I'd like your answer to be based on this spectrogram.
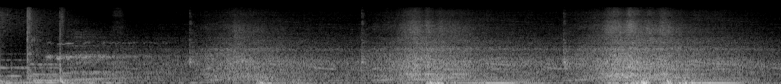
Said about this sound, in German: Diesel und klingt auf jeden Fall kraftvoll. Das ist kein Vierzylinder, das glaube ich, kann man schon ganz gut raushören. Es klingt sechszylindrig. Ja, was daran liegt, dass es ein Sechszylinder-Diesel ist.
